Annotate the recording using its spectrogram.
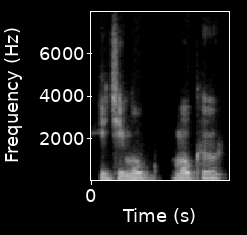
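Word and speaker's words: Ichimoku: then here is the you know how to pronounce this Ichi moku Ichi moku Kinko AI equilibrium analysis that was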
